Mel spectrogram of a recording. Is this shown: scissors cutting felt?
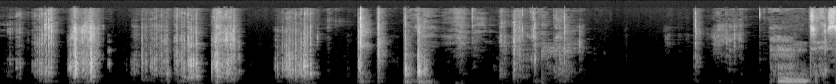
yes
